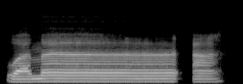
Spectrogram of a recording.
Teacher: kata atau sudah di ee dalam lafaz yang berbeda maka dia dihukumi dengan Mad Jaiz Mad Jaiz munfasil ya durasinya sama dengan mad wajib yaitu 4 atau lima harakat ya tapi kita sering menggunakan yang empat wama aah seperti itu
